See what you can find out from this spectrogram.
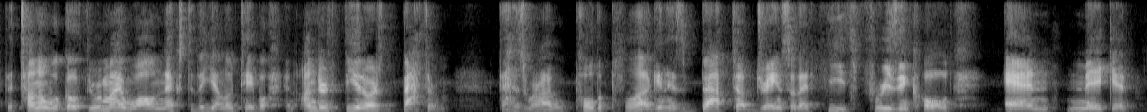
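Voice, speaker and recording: A woman's voice: low-pitched, expressive, a little slow. A man voicing a sulky, indignant little girl from a storybook, making pompous, emphatic declarations. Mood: scheming.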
